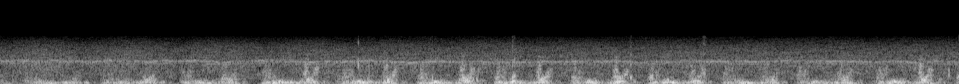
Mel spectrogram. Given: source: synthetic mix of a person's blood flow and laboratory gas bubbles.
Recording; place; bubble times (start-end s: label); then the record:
Doppler ultrasound of blood flow; precordium
3.56-3.71 s: bubbles
4.18-4.24 s: bubbles
4.28-4.38 s: bubbles
4.55-4.83 s: bubbles
5.08-5.20 s: bubbles
6.28-6.35 s: bubbles
6.63-6.75 s: bubbles
7.00-7.08 s: bubbles
9.12-9.18 s: bubbles
9.45-9.53 s: bubbles
From the record:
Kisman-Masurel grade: 122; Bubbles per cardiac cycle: 1 to 2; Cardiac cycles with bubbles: 10 to 50%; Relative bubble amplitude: moderate (0.250 to 0.450); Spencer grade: 2 (many but less than half of the cardiac periods contain bubble signals, singularly or in groups); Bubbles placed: anywhere in the cardiac cycle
